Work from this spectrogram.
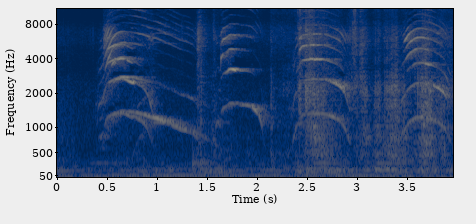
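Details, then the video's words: Twenty-day-old kittens of a cat family indoors give high arched meows with rich harmonics, four calls in about four seconds, some overlapping as several kittens cry together. "Meow Cat Family Is 20 Days Old Now Cutest And Loudest Cat Family"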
